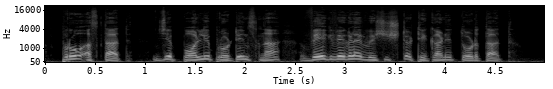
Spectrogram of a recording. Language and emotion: Marathi, neutral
